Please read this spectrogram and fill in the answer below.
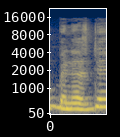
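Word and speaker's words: Wednesday: पहला है डे तो वेनसडे में डी पूरी तरह साइलेंट है दूसरा है साइन तो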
